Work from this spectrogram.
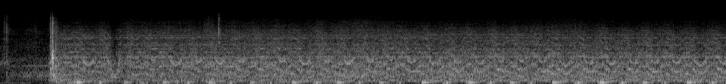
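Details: Chrysler van, not started since November 2006, lots of ether sprayed in: a sharp pop, then steady rhythmic cranking of about two beats a second that never catches into a clean run, with only a little smoke; crank, no start.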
